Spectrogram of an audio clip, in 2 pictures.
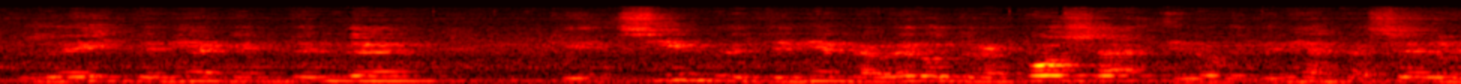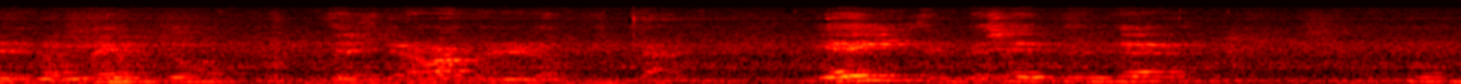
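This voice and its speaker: Argentine man lecturing in an echoey hall. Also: high-pitched. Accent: Argentine Spanish. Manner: halting, repeats words, adds questioning check-ins. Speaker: professor and psychoanalyst lecturing. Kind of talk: conference lecture. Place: large echoey university lecture room. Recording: noisy, echoey hall, distant microphone.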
